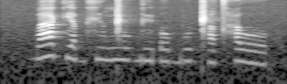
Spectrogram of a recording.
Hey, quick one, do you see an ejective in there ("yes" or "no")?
no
